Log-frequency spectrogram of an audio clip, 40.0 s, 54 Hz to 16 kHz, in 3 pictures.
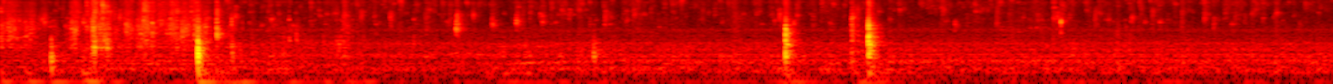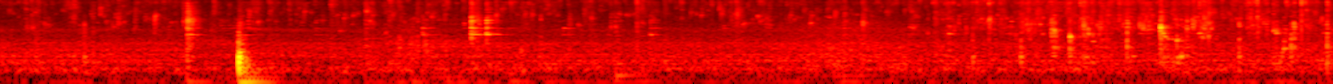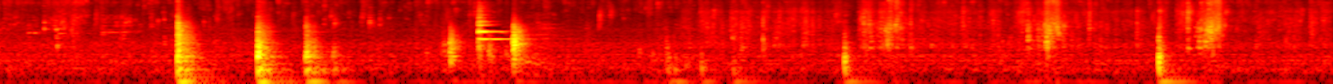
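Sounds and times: drips and small clicks: 1.3s - 31.8s.

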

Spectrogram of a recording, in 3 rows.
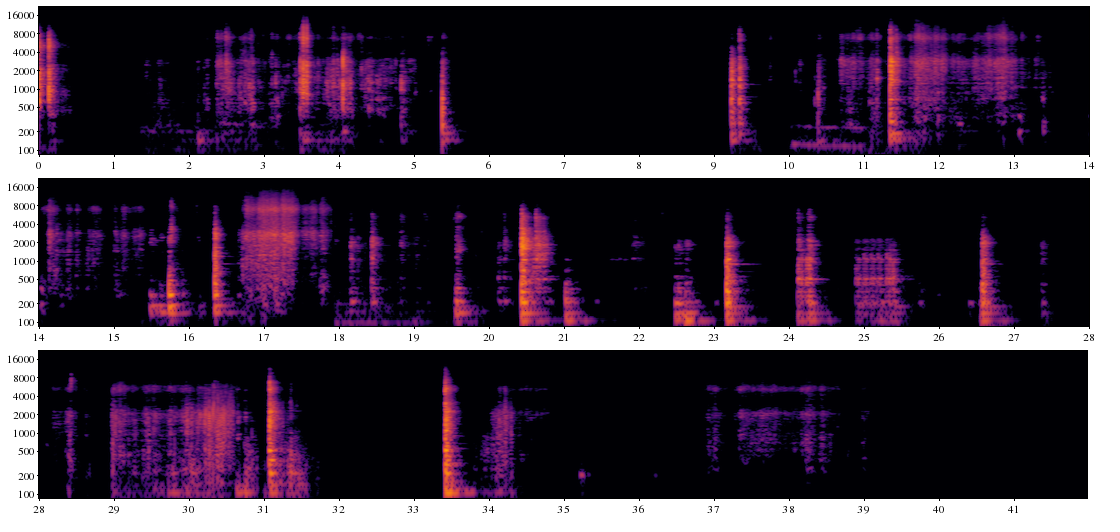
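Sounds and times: plastic bags crinkling: 1.4s - 5.0s, 10.3s - 15.5s, 16.6s - 17.9s, 29.0s - 31.5s.

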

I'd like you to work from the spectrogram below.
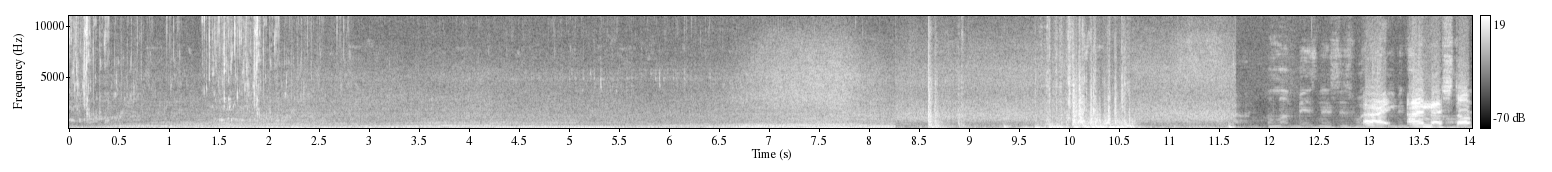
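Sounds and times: low engine hum: 0.4s - 12.8s
sharp knock: 8.4s - 11.0s.

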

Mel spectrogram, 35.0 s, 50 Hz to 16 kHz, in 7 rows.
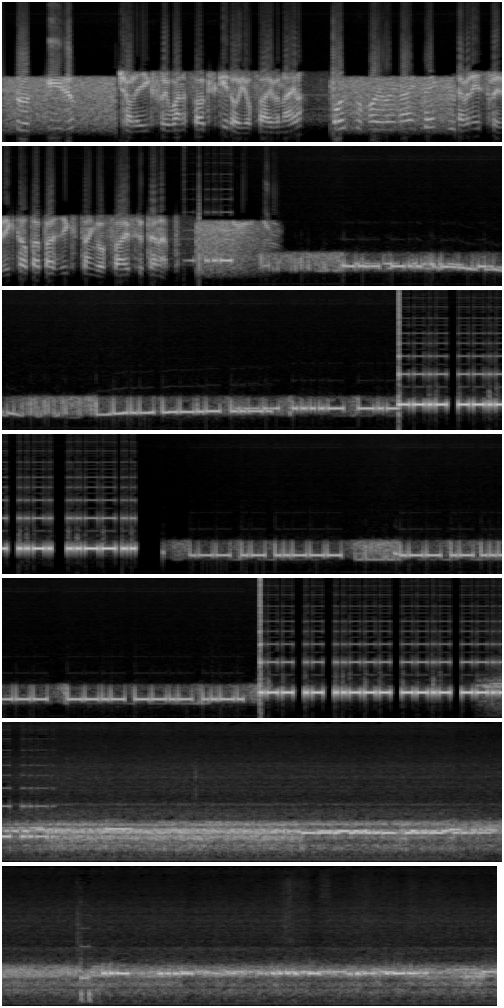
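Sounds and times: radio hiss and band noise: 0.0s - 11.6s, 24.9s - 34.9s
morse code tones over radio: 6.4s - 7.8s, 11.0s - 25.5s.

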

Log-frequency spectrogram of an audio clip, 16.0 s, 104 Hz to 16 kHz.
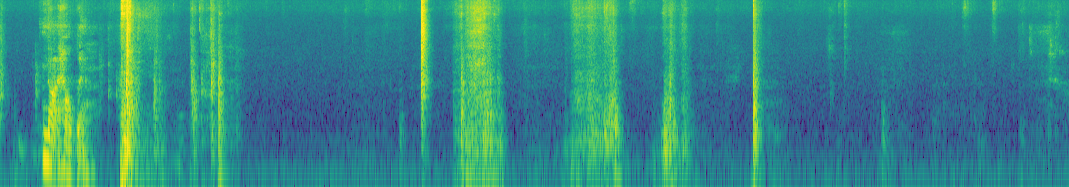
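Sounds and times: tools scraping on wood: 6.8s - 7.6s.

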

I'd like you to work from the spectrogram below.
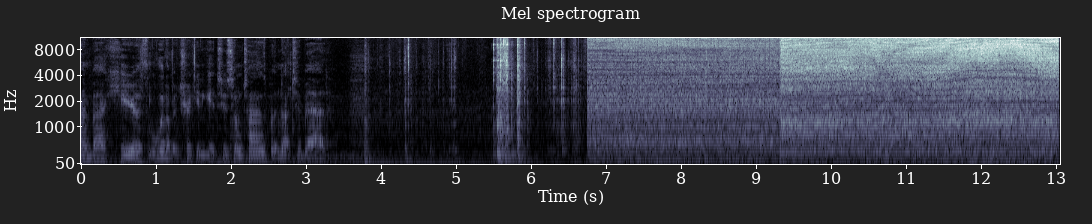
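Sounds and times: torch flame hissing: 6.8s - 13.0s.

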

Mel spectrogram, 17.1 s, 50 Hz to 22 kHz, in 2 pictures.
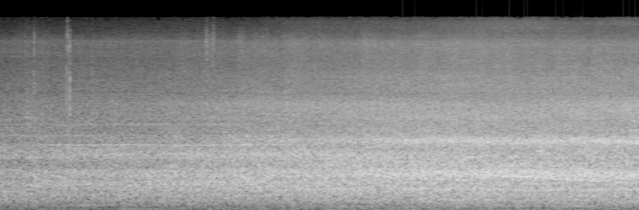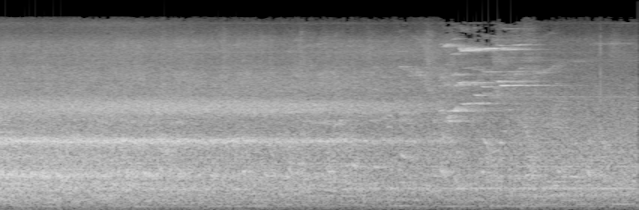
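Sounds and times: steady train whine: 0.0s - 17.0s.

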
